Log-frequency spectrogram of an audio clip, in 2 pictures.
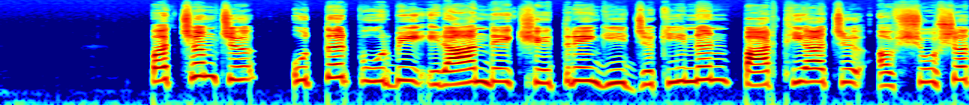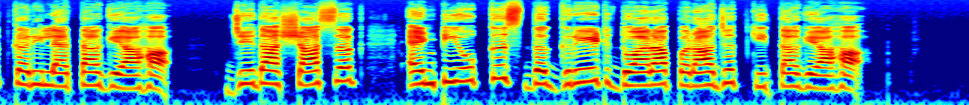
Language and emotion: Dogri, neutral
